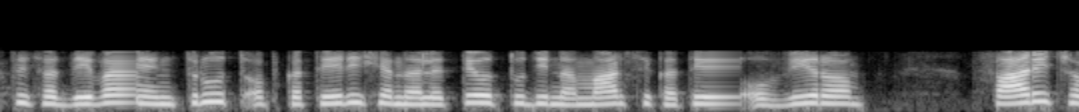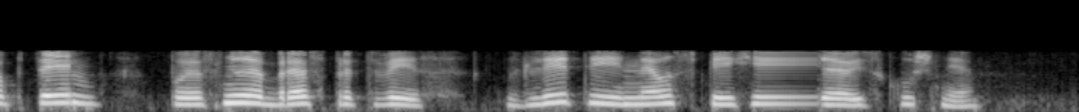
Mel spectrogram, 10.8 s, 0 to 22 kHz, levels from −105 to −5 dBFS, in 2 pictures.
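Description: The whole clip has been through the iLBC codec, and the damage is plainly audible. Everything above 4 kHz is gone, so the speech sounds narrowband and a bit rough and synthetic, the way a low-rate speech coder rebuilds the excitation rather than the waveform. The quality fits iLBC's 15.2 kbps mode with 20 ms frames, where each frame is coded on its own without relying on the one before.

On top of that there are four spots of lost iLBC frames, at 0.56–0.70 s, 3.52–3.72 s, 5.70–5.76 s and 9.20–9.52 s. In each, packets went missing and the decoder filled the hole by repeating the last pitch cycle mixed with noise. You hear a held, slightly buzzy, breathy vowel instead of the real sound. The 5.70 s one is very short, about 40 ms. The last and longest, about 300 ms, fades as the concealment runs on. Because the frames stand alone, the speech snaps back right after each gap.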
